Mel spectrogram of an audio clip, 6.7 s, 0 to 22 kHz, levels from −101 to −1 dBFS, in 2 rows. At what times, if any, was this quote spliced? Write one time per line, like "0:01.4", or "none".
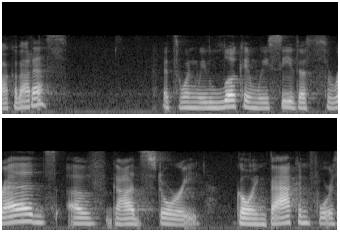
0:01.5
